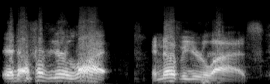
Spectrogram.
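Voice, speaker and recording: A man's voice: medium pitch, big pitch swings, normal speed, gravelly, a little mellow, breathy edge, no room sound, exaggerated voice, low-quality recording. A man voicing a righteous, self-assured wizard headmaster and reverend in a comic dramatic reading, earnest and declamatory. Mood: indignant.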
